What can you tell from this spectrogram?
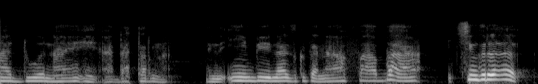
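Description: At 3.83 s, right after "na zika tana fa", AMR bit errors break up the speech for about 0.1 s, which fits roughly five consecutive 20 ms frames. The weakly protected bits in those frames arrive flipped, around one bit in ten, while the checks on the core bits still pass. Excitation pulses land in the wrong positions and the fine gain, pitch and spectral values drift. Pitch and loudness roughly hold, but the passage turns hoarse and gargly. Around it, the AMR wideband codec adds only light coding colour, consistent with its 12.65 kbit/s mode.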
